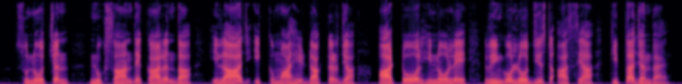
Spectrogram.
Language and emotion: Dogri, neutral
